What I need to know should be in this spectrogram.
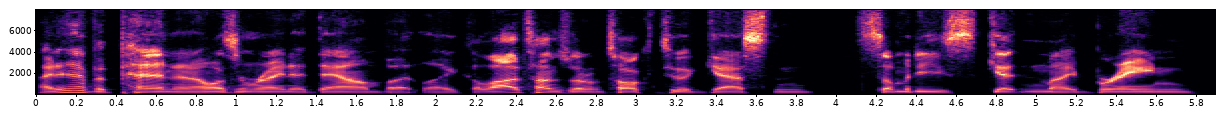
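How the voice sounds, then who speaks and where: A man's voice: medium pitch, steady tone, quick pace, no room sound, clean studio sound. A man hosting a podcast in casual chat, rambling with lots of fillers and laughs. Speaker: podcast host.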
